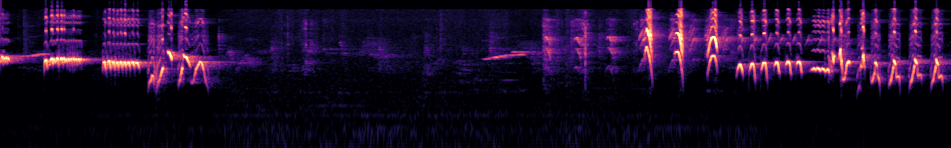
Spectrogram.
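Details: White-rumped shama in fighting song, the tạch đập style used to excite birds: harsh slurred notes, a long quiet gap with one soft whistle, then a rapid string of sharp clicking notes.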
